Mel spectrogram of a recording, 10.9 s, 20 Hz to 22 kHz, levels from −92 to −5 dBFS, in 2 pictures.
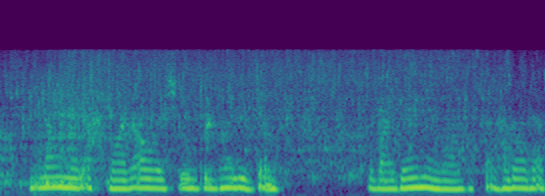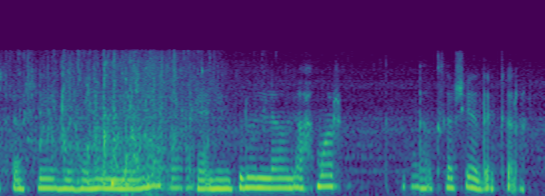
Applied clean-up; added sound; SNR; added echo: none; Toilet flush; 13 dB; none.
